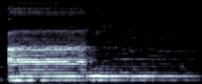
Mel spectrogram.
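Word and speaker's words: آمين: Amin setelah suratul Fatihah cara membacanya Gimana cara membacanya hamzahnya itu dibaca panjang begitu pula dengan meme-meme itu dibaca panjang walaupun tottoli Amin demikian membawa alam Wassalamualaikum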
